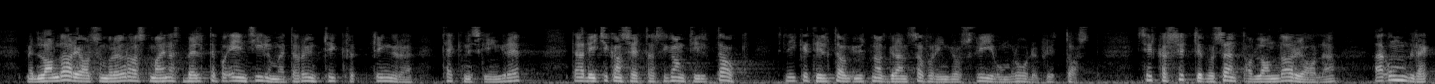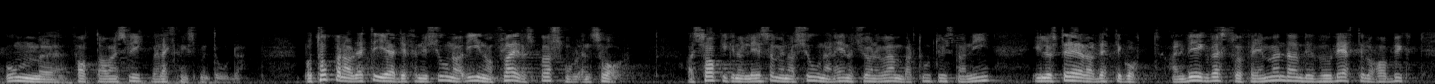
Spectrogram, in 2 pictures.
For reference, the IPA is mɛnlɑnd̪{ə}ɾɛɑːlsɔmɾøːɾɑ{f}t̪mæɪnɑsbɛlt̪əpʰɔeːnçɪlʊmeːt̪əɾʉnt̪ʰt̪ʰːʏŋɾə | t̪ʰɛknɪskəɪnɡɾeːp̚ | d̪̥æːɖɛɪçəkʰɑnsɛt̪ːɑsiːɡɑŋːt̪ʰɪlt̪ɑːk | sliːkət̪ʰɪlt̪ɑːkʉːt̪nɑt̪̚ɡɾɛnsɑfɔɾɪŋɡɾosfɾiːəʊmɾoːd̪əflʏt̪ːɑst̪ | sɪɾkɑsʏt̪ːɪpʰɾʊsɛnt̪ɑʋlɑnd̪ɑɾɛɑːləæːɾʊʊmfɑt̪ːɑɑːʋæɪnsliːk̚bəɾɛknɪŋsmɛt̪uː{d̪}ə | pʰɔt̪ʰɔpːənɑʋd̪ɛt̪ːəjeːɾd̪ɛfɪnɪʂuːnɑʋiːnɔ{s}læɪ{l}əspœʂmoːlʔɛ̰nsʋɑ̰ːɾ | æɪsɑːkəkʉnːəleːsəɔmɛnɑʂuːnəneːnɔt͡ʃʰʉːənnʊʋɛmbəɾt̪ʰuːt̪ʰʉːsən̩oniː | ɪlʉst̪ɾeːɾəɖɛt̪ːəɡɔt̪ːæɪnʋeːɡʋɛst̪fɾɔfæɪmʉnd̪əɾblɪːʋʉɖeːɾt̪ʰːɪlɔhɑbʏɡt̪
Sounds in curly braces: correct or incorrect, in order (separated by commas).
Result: incorrect, incorrect, correct, incorrect, incorrect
